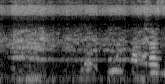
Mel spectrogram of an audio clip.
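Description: Faint, indistinct voices of people talking, with a thin steady high tone running through most of it.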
